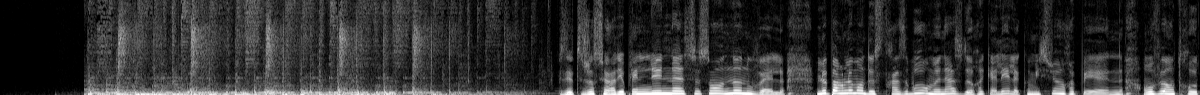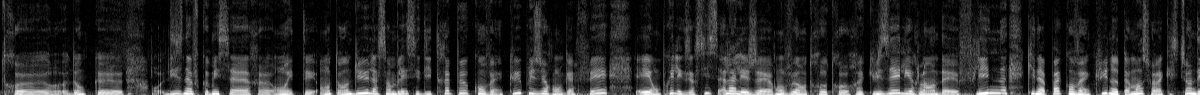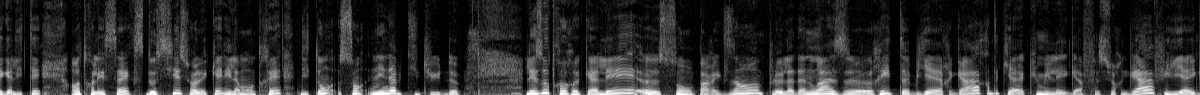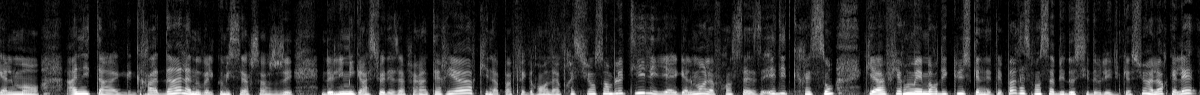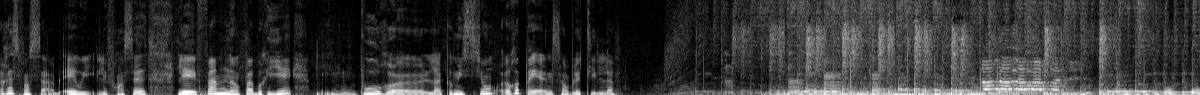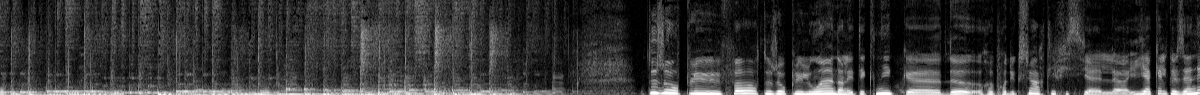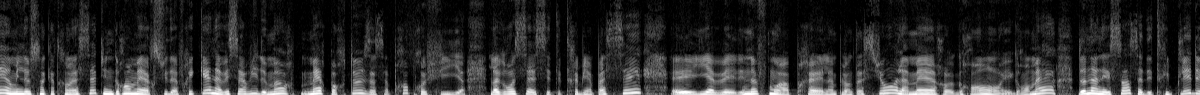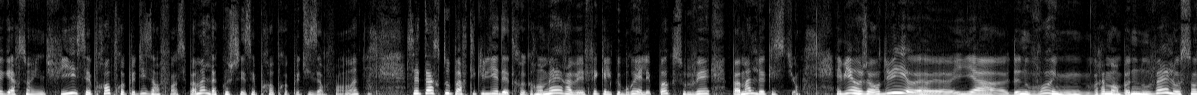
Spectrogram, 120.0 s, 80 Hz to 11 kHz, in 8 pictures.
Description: Bulletin d'information de Radio Pleine Lune du 18.01.1995 - Archives contestataires
Une cassette audio, face B29:43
